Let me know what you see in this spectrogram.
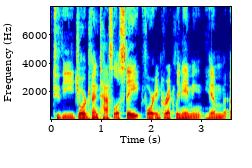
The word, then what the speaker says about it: George Van Tassel: Now I'm looking at his name and I'm like, is his name George Van Trussel or is it George Van Tussel? Hold on. I think I said it wrong. – This is George Van Tassel.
